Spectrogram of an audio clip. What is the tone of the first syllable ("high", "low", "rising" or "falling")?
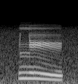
falling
